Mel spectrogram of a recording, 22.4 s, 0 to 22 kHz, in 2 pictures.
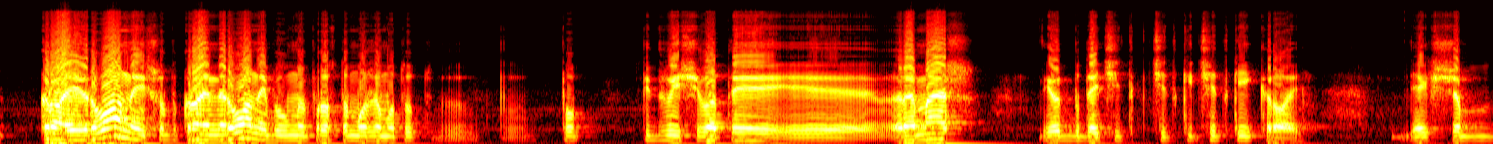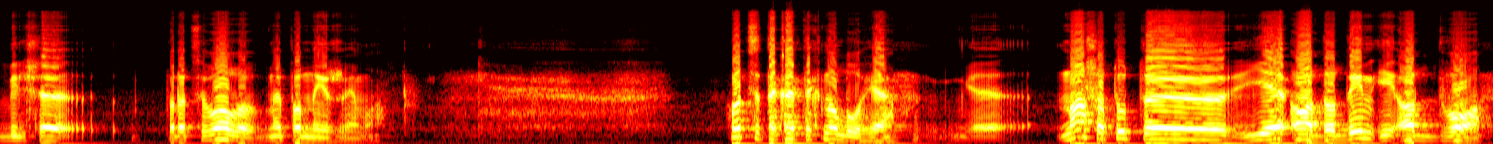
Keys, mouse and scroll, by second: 0.4 click, 2.0 click, 7.7-8.2 scroll up 2, 8.2 middle click, 10.4 shift+click, 14.7 middle click, 15.5 scroll down 1, 16.3 middle click, 17.5 shift+middle click, 17.7-18.6 scroll down 1, 20.5 click, 22.1 click.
